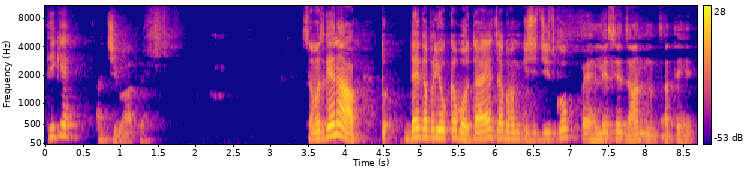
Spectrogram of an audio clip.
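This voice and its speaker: Male teacher, repeats questions. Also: fairly high pitch. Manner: repetitive question-and-answer teaching, slow spelled-out English words. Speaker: English teacher. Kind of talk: classroom-style grammar lesson.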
